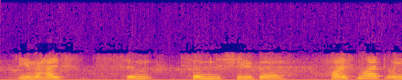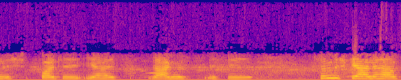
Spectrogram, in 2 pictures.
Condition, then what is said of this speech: Stuttering. Ich finde erstmal super Kompliment, dass du mit mir dich auch traust, jetzt hier so in der Öffentlichkeit zu reden, obwohl du etwas stotterst.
